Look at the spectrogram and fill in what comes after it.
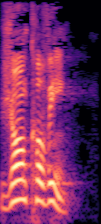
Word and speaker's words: Jean Calvin: But DJ, you'll be pleased to know I've been practicing Jean Calvin. How's that? Good, bad? Close enough.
